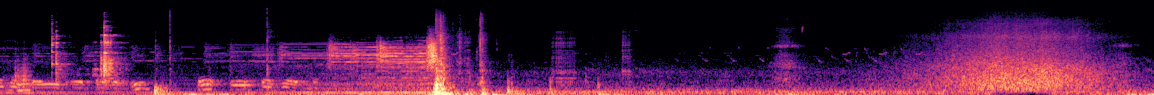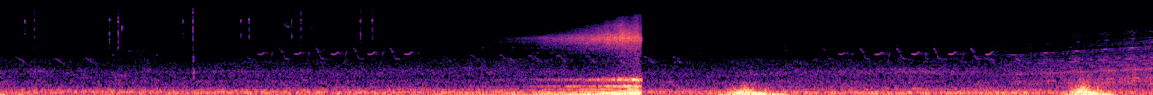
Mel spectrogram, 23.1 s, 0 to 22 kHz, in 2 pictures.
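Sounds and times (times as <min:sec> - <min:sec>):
rising riser sweep: 0:16.3 - 0:18.0, 0:21.5 - 0:23.0
whoosh: 0:16.6 - 0:18.0.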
